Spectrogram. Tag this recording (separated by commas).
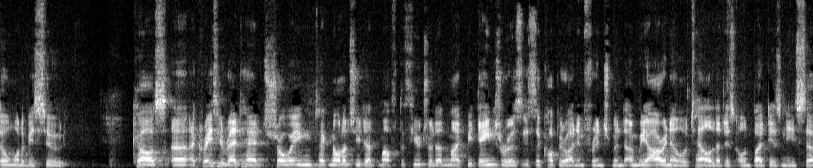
Speech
